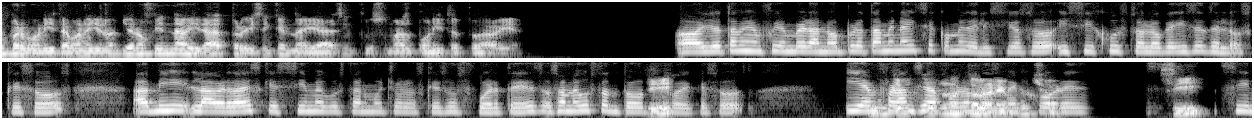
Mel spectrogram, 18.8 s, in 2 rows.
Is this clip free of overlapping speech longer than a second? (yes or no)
no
